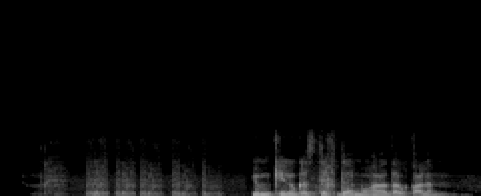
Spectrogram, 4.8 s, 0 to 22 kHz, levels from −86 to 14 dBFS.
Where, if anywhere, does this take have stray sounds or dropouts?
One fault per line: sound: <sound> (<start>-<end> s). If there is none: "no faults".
sound: laugh (0.9-2.2 s)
